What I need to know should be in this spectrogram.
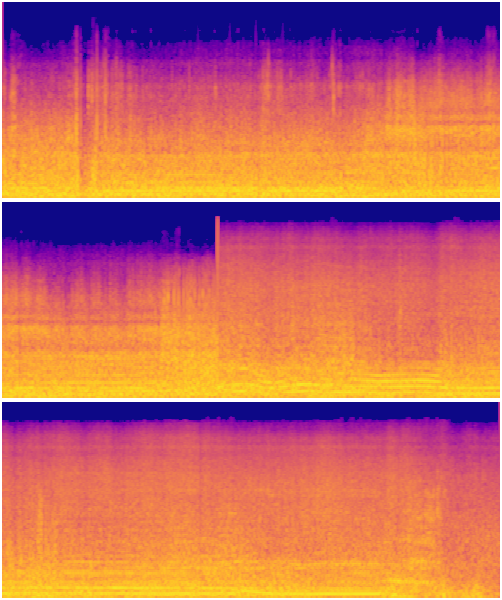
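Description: A boat engine roars loudly as the boat speeds along a river.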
